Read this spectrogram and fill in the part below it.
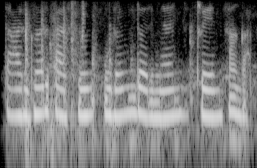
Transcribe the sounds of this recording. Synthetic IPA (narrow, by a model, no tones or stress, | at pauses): taɾɡəɾpasunuɾəmdɔɾmantɾensaŋɡa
